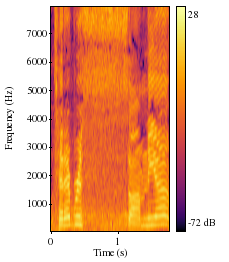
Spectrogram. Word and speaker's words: Tenebrosomnia: We're still behind the New Blood booth with the very spooky Tenebrosomnia.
